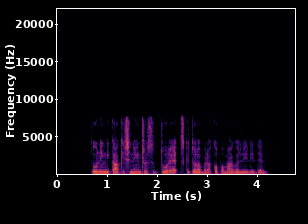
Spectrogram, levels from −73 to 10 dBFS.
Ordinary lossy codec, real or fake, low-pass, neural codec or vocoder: none; fake; none; codec, 16 kHz, 0.4 kbps, LongCat-Audio-Codec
